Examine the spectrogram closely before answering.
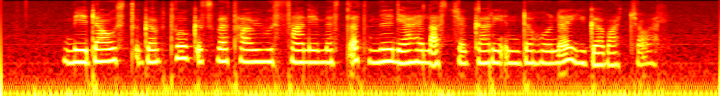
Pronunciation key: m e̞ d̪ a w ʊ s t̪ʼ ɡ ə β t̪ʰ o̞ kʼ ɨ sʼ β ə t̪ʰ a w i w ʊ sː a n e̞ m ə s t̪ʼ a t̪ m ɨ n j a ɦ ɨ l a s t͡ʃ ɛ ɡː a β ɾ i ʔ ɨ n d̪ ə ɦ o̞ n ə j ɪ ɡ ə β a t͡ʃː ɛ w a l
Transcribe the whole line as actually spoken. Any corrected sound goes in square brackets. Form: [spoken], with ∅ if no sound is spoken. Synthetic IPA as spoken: m e̞ d̪ a w ʊ s t̪ʼ ɡ ə β t̪ʰ o̞ kʼ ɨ sʼ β ə t̪ʰ a w i w ʊ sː a n e̞ m ə s t̪ʼ [ə] t̪ m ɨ n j a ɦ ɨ l a s t͡ʃ ɛ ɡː a [∅] ɾ i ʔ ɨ n d̪ ə ɦ o̞ n ə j ɪ ɡ ə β a t͡ʃː ɛ w a l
